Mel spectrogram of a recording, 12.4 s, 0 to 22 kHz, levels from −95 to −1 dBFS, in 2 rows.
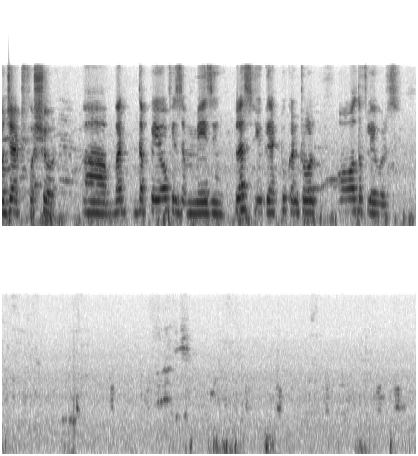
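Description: From 7.23 to 7.41 s, bit errors on an ADPCM link break into the G.722 wideband speech as pops and rough bursts. Each flipped bit upsets the decoder's step size and predictor, so the damage rings on briefly. A spectrogram shows broadband vertical streaks, and the waveform shows spikes and brief level jumps.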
